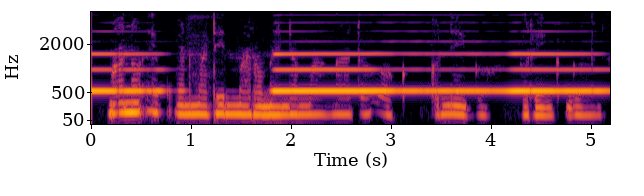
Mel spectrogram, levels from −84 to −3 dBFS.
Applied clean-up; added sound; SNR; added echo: neural mask model RNNoise.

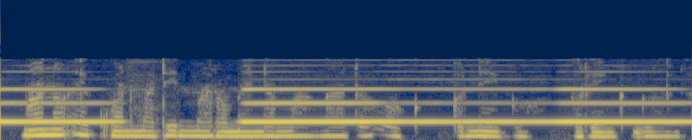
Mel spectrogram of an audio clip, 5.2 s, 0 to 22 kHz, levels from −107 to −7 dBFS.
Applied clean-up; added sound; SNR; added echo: none; Wind instrument, woodwind instrument; -5 dB; none.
